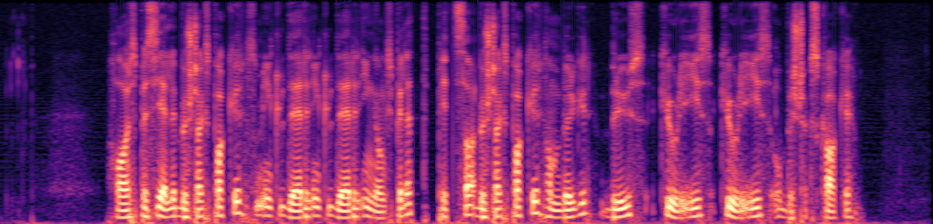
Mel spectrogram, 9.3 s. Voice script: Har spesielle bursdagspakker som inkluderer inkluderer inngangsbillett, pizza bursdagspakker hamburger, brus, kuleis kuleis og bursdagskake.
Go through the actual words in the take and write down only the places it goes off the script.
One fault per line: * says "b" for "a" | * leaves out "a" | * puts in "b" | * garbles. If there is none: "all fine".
all fine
